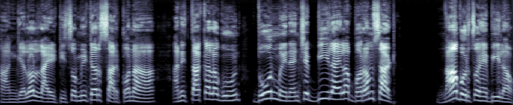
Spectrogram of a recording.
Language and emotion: Goan Konkani, angry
